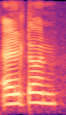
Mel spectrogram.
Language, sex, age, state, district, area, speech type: Goan Konkani, female, 30-45, Goa, Salcete, rural, spontaneous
